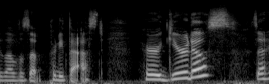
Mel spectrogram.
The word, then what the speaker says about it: Gyarados: Her Gyarados, is that how you say it?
